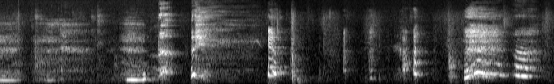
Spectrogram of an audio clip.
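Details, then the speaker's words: Sharp, abrupt hiccups from a young woman recurring between brief vocal sounds and laughter; she calls her persistent hiccups dramatic. "give up you still have the hiccups they're so dramatic i have dramatic hiccups"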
